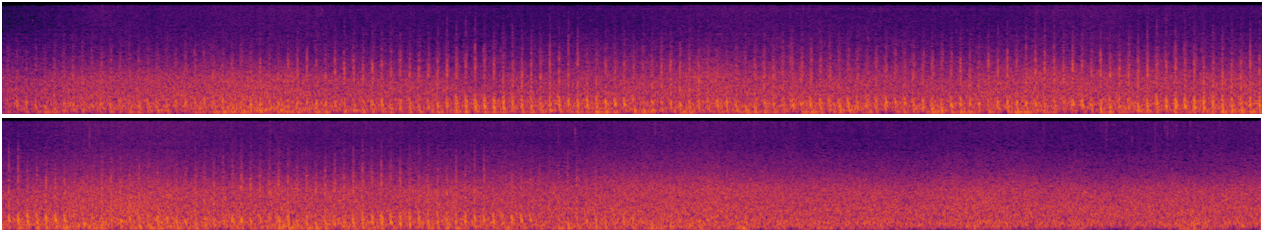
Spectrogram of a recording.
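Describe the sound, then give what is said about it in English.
A helicopter landing on a converted oil rig in strong winds: its steady, heavy rotor roar and engine drone fill the whole stretch without pause, a broad rumbling wash with gusty texture and no voices. “I must say, I had my doubts when we came in for a landing just now. The winds really grabbed the sides of the helicopter.”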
